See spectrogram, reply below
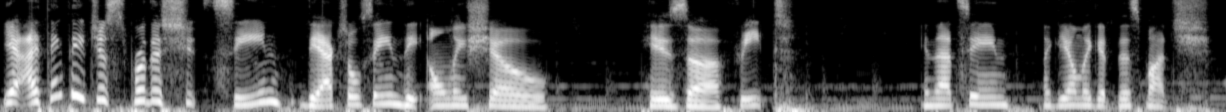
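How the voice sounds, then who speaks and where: A woman's voice: lowish voice, lively intonation, measured pace, a bit bright, faint music behind. A woman giving casual game commentary, rambling and thinking aloud as she explores cutscenes.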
